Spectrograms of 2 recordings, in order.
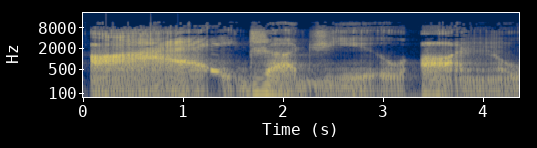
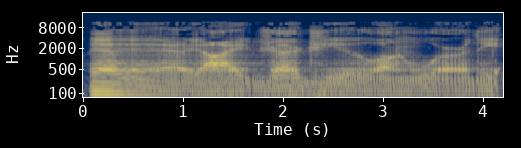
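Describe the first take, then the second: First: It is spoken with exaggerated mouth movements. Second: It is spoken with normal mouth movements.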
